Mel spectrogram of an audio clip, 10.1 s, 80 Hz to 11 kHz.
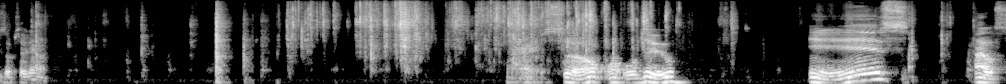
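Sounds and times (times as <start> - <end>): foil wrappers tearing and crinkling: 2.8 - 7.4.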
